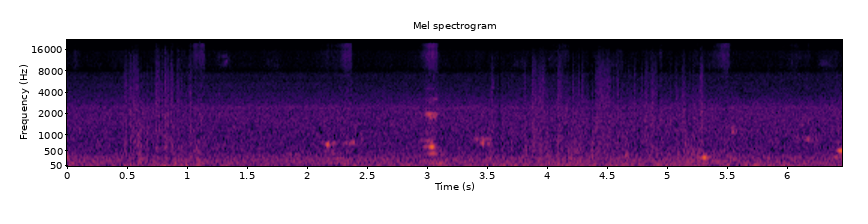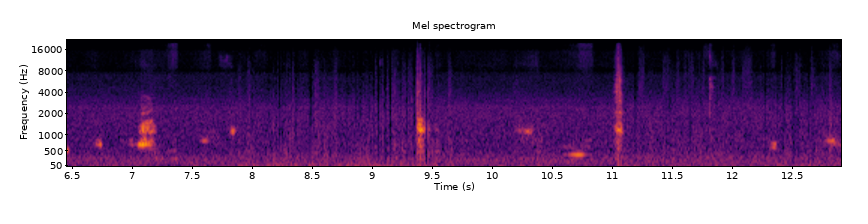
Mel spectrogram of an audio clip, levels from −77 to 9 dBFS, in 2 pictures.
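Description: Loose connector crackle breaks into the speech at 0.48–1.11 s, 3.50–5.30 s, 7.89–9.67 s and 11.05–12.84 s. That's a dodgy contact making and breaking, chopping the signal into irregular scratchy bursts.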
